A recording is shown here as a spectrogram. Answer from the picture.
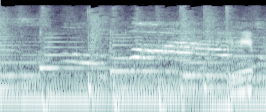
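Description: Background music with a steady beat and sliding melodic notes, with a voice saying one word near the end.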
